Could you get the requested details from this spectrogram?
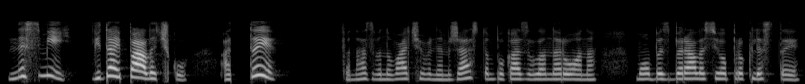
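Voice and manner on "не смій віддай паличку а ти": very loud, high-pitched snapped orders; furious yelling. A narrator's reading. Hermione yelling for her wand, furious. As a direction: yell each order in fury. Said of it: "репетувала вона".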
